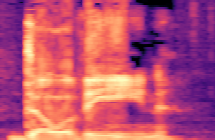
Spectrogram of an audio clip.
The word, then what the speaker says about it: Delevingne: I'm looking at the pronunciation on Wikipedia. Kara Delevingne.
